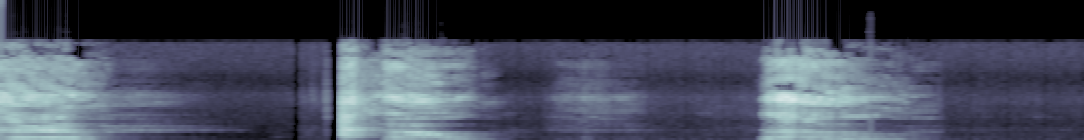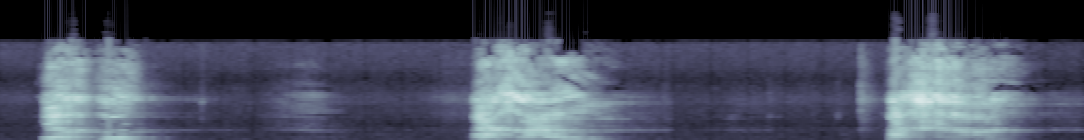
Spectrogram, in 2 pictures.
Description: This grandma sneezes several times a day. Everyone has a unique sneeze but this grandma sneezes like no other. Her dramatic sneeze is almost like a scream.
